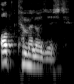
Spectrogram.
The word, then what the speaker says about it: ophthalmologist: Okay, that's called ophthalmologist. And note the ph preceding th. So ophthalmologist is spelled as OPTHALMOLOGIST. PH preceding TH is from Greek ophthalmos, eye, plus logos, science.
